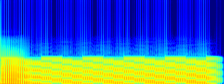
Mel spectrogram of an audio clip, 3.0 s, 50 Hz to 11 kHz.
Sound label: Bass Rick C3, Fairlight CMI IIe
